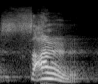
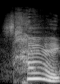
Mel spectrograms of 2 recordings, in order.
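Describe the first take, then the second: First: The first consonant is a tense s. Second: The first consonant is a plain s. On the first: "쌀 하면" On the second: "이 쌀을 살 이러는 분이 있어요"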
